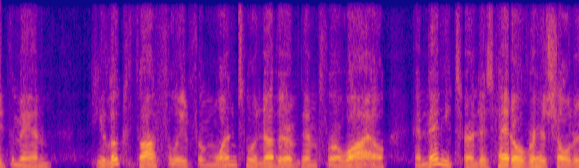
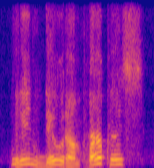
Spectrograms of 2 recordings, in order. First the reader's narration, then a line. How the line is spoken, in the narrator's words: exclaimed Betsy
